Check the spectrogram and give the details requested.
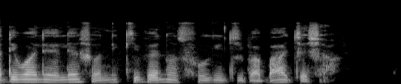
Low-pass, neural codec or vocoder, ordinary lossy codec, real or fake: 7.2 kHz; none; none; real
